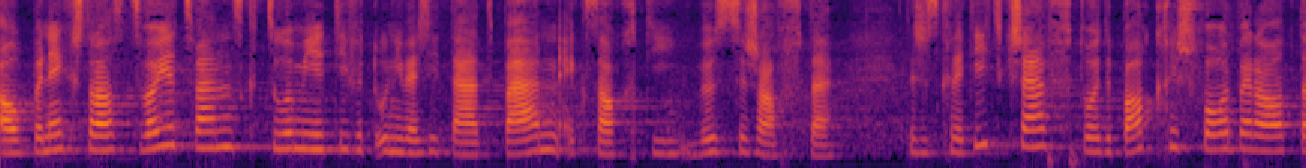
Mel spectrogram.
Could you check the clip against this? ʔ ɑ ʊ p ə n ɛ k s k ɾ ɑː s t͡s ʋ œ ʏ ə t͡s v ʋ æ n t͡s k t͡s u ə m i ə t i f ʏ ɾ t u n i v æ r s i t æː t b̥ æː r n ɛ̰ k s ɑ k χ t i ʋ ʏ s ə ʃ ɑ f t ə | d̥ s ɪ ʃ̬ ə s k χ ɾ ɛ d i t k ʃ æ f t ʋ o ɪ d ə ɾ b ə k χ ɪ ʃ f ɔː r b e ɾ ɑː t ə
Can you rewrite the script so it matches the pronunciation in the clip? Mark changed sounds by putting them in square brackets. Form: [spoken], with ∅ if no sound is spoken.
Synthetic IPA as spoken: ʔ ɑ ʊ p ə n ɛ k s [t] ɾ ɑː s t͡s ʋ œ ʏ ə t͡s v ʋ æ n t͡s k t͡s u ə m [y] ə t i f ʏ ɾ t u n i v [ɛ] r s i t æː t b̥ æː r n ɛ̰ k s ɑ k χ t i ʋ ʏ s ə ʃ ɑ f t ə | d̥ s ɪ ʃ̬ ə s k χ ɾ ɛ d i t k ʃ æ f t ʋ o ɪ d ə ɾ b [ɑ] k χ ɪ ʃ f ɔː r b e ɾ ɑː t ə

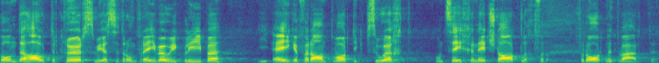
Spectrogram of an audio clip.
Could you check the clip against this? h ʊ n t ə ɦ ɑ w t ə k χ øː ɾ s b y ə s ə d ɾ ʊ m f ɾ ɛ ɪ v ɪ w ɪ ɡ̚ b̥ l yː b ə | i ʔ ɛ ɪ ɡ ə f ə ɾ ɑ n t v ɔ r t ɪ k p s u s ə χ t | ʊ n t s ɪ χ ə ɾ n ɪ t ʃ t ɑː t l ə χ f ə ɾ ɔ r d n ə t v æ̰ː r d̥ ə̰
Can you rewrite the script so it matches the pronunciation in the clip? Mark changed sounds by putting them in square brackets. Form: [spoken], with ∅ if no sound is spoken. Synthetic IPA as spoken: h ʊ n [d] ə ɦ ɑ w t ə k χ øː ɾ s [m] y ə s ə d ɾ ʊ m f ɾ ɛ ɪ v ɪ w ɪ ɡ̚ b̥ l [iː] b ə | i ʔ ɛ ɪ ɡ ə f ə ɾ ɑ n t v ɔ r t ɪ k p s u [∅] ə χ t | ʊ n t s ɪ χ ə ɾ n ɪ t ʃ t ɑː t l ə χ f ə ɾ ɔ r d n ə t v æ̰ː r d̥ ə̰

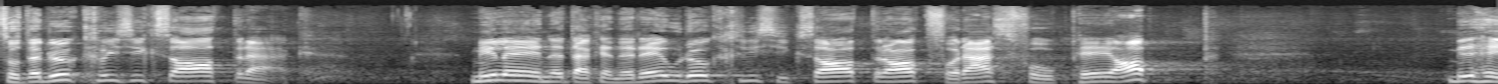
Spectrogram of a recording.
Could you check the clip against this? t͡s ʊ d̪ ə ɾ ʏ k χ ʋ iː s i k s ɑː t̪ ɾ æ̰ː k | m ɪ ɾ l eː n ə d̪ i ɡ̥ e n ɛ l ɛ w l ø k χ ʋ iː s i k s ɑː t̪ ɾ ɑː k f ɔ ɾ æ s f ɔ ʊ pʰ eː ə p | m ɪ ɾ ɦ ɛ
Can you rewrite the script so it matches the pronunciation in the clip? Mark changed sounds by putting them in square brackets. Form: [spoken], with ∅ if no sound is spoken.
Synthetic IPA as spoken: t͡s ʊ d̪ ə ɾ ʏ k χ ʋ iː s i k s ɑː t̪ ɾ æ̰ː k | m ɪ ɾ l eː n ə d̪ [æ] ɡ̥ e n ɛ [ɾ] ɛ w [ɾ] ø k χ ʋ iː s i k s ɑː t̪ ɾ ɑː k f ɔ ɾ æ s f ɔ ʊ pʰ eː [ɑ] p | m ɪ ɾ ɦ ɛ

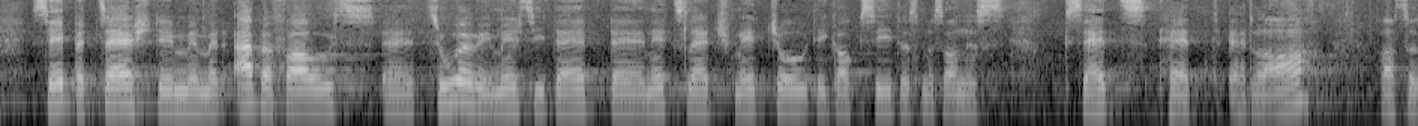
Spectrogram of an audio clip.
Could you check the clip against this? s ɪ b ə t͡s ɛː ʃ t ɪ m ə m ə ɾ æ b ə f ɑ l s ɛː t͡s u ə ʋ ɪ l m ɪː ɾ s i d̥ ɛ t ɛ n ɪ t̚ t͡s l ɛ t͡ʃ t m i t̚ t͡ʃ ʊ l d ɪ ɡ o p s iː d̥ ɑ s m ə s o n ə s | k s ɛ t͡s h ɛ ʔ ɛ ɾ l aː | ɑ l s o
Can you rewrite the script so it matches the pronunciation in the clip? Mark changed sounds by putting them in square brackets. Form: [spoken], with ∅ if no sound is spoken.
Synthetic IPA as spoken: s ɪ b ə t͡s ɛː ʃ t ɪ m ə m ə ɾ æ b ə f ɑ l s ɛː t͡s u ə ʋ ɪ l m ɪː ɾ s i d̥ ɛ t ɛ n ɪ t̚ t͡s l ɛ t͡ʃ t m [ɪ] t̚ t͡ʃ ʊ l d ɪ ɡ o [k] s iː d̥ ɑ s m ə s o n ə s | k s ɛ t͡s h ɛ [t] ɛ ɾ l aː | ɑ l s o

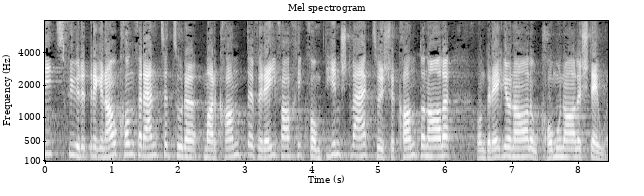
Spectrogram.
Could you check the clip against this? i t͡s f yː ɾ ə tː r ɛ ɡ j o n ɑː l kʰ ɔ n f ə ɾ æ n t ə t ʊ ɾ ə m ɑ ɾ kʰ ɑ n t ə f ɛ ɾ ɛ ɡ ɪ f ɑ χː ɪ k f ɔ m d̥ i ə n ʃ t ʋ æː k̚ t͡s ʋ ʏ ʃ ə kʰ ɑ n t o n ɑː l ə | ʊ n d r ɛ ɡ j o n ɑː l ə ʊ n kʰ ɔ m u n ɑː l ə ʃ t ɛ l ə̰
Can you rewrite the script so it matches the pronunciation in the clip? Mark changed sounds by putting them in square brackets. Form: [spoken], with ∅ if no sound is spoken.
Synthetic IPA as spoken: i t͡s f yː ɾ ə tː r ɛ ɡ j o n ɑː l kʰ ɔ n f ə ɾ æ n [t͡s] ə [t͡s] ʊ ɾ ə m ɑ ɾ kʰ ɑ n t ə f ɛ ɾ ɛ [∅] ɪ f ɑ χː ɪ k f ɔ m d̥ i ə n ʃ t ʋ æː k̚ t͡s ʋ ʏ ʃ ə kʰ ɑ n t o n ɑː l ə | ʊ n d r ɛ ɡ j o n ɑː l ə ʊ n kʰ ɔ m u n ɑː l ə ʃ t ɛ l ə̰

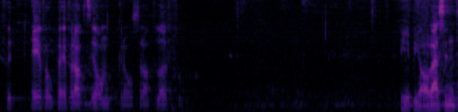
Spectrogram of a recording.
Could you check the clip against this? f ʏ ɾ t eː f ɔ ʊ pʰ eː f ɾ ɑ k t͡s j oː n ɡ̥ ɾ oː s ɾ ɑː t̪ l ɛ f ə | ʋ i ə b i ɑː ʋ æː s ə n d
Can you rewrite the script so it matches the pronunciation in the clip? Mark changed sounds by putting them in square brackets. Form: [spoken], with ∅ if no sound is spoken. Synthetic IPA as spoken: f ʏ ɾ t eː f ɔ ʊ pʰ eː f ɾ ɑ k t͡s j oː n ɡ̥ ɾ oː s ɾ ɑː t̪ l [œ] f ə | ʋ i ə b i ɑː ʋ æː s ə n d

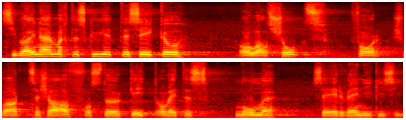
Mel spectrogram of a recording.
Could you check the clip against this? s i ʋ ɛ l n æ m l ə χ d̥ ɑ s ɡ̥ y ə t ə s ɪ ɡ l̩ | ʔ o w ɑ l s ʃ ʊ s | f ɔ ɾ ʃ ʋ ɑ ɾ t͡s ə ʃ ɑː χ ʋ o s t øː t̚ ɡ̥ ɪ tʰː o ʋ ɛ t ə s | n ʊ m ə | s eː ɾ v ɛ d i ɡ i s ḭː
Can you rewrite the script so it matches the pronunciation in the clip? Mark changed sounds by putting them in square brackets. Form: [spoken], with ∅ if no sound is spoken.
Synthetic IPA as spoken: s i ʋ [œ] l n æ m l ə χ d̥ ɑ s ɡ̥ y ə t ə s ɪ ɡ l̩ | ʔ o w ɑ l s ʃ ʊ [t͡s] | f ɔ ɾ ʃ ʋ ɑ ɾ t͡s ə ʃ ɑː [f] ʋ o s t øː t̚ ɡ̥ ɪ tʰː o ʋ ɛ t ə s | n ʊ m ə | s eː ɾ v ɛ [n] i ɡ i s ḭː

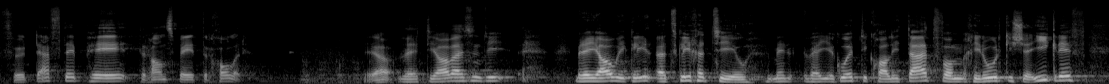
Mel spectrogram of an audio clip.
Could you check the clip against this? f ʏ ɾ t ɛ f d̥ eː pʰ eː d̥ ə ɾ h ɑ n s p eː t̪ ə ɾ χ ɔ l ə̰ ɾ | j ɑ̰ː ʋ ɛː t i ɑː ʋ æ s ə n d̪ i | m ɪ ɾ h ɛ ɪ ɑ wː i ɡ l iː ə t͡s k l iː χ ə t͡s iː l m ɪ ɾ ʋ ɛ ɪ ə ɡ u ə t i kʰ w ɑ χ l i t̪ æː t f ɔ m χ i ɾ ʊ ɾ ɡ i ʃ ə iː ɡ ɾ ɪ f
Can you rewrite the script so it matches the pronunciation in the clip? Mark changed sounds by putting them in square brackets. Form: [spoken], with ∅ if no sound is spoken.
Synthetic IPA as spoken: f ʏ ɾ t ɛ f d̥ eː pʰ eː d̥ ə ɾ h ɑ n s p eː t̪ ə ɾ χ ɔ l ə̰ ɾ | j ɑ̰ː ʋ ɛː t i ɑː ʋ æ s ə n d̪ i | m ɪ ɾ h ɛ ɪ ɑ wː i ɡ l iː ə t͡s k l iː χ ə t͡s iː l m ɪ ɾ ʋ ɛ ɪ ə ɡ u ə t i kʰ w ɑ [∅] l i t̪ æː t f ɔ m χ i ɾ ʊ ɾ ɡ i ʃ ə iː ɡ ɾ ɪ f

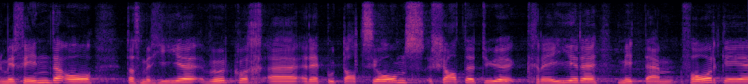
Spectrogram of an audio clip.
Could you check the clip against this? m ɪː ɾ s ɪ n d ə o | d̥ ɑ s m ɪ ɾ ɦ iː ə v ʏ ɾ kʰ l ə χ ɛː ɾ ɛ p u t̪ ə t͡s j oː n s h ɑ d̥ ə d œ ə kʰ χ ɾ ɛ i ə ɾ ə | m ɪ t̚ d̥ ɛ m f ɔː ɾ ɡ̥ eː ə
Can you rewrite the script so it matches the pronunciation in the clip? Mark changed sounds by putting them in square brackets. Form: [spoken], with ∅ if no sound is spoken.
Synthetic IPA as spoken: m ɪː ɾ [f] ɪ n d ə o | d̥ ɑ s m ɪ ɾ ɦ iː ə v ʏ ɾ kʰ l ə χ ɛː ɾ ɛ p u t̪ [ɑ] t͡s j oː n s [ʃ] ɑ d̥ ə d [y] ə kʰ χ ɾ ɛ i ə ɾ ə | m ɪ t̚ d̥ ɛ m f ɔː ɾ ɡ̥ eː ə

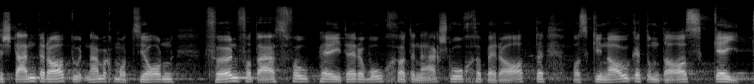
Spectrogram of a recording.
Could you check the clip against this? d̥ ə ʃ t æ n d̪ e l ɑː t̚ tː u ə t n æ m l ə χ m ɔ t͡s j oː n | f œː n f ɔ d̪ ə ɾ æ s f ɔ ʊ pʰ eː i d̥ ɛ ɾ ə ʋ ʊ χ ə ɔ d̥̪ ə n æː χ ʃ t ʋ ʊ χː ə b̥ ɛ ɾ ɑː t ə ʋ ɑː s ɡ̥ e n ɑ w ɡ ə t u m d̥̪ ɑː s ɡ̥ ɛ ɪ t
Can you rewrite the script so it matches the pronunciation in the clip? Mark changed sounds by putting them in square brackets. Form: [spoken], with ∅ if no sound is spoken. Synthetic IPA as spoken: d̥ ə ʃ t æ n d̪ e [ɾ] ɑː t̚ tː u ə t n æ m l ə χ m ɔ t͡s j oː n | f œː n f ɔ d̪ ə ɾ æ s f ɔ ʊ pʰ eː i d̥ ɛ ɾ ə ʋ ʊ χ ə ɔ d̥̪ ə n æː χ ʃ t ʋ ʊ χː ə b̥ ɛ ɾ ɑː t ə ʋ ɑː s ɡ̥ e n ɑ w ɡ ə t [ʊ] m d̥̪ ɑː s ɡ̥ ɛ ɪ t

